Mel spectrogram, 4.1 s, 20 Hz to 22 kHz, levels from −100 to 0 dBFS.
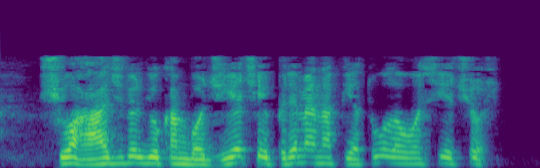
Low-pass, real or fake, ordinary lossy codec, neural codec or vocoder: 5.4 kHz; real; MP3, 32 kbps; none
